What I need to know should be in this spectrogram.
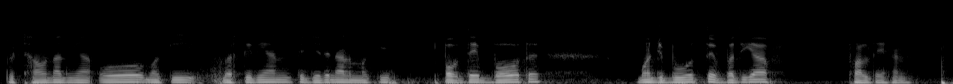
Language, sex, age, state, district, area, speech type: Punjabi, male, 30-45, Punjab, Gurdaspur, rural, spontaneous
